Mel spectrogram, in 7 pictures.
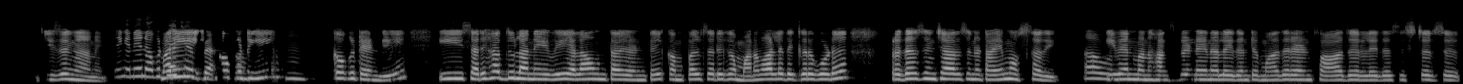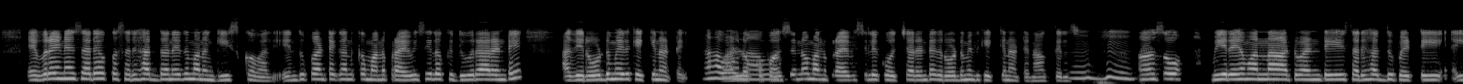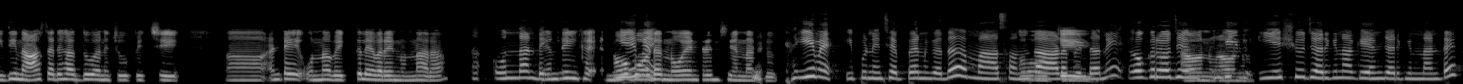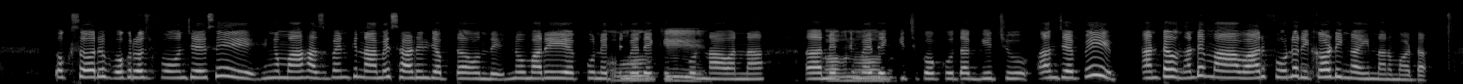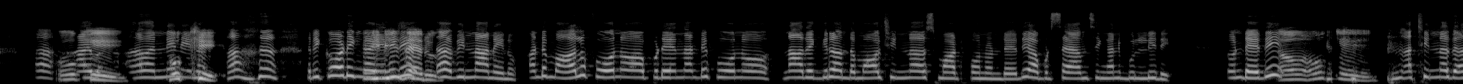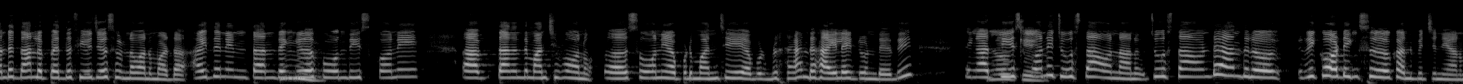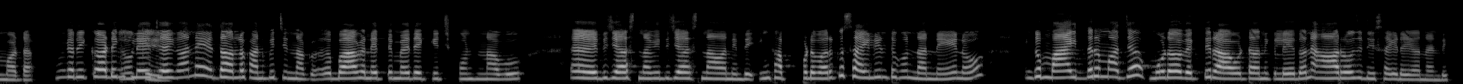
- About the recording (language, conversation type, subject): Telugu, podcast, సాంప్రదాయ ఒత్తిడిని ఎదుర్కొంటూ మీరు మీ సరిహద్దులను ఎలా నిర్ధారించుకున్నారు?
- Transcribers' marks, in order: in English: "కంపల్సరిగా"; in English: "ఈవెన్"; in English: "హస్బెండ్"; in English: "మదర్ అండ్ ఫాదర్"; in English: "సిస్టర్స్"; in English: "ప్రైవసీలోకి"; other background noise; in English: "ప్రైవసీలోకి"; in English: "సో"; in English: "నో బోర్డర్ నో ఎంట్రన్సీ"; throat clearing; in English: "ఇష్యూ"; in English: "హస్బెండ్‌కి"; in English: "రికార్డింగ్"; lip smack; chuckle; in English: "రికార్డింగ్"; laughing while speaking: "వినేసారు"; in English: "స్మార్ట్"; throat clearing; in English: "ఫ్యూచర్స్"; in English: "బ్రాండ్ హైలైట్"; in English: "రికోర్డింగ్స్"; in English: "రికార్డింగ్ ప్లే"; in English: "సైలెంట్‌గున్న"; in English: "డిసైడ్"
